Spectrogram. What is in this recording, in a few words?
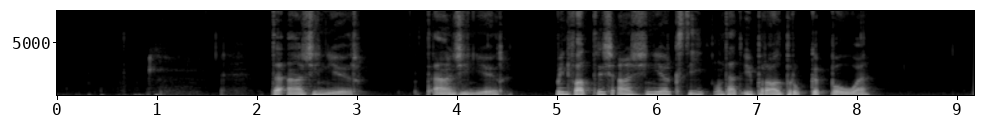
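"de Ingenieur", Swiss German vocabulary; Kapitel 2 Zusatzwortschatz 1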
